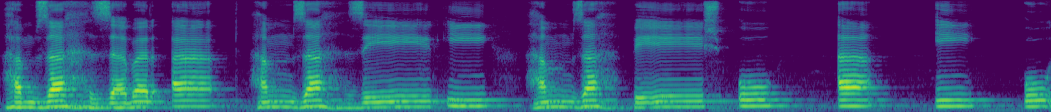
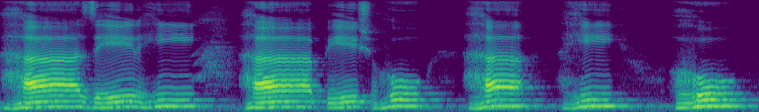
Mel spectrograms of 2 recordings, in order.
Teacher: حمزہ اور ہا ان کا مخرج ایک ہے، مطلب دونوں گلے سے نکلتے ہیں، لیکن ان کی آواز میں فرق ہے. حمزہ کی آواز آ کی صورت میں آئے گی، ہا کی آواز ہا ہی ہو کی صورت میں.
